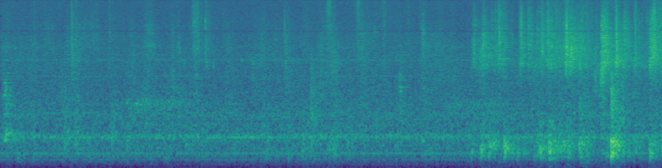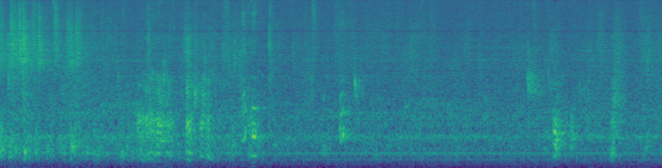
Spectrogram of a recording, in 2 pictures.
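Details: Norwich terrier puppies giving many quick, thin whimpers and squeaky yips, clustered most densely in the middle, over a steady low hum and soft rustling.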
